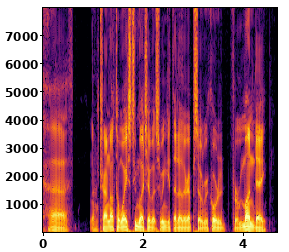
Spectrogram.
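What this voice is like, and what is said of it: Voice strained by a cold. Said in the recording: “I'm fighting this cold some, so my voice isn't where it should be.”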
